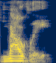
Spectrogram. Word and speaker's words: Mowgli: His daughter, like, said that she never, like, the Kipling estate never forgave Disney because Mowgli is supposed to be pronounced Mowgli, and, like, completely changed the pronunciation forever.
